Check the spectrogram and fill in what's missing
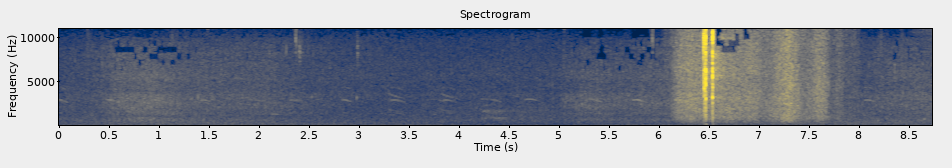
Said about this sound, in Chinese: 这儿的海风更强烈了，我们从这里能看到整个海湾。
